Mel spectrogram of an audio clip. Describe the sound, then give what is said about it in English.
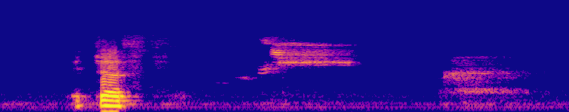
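After a brief breathy vocal burst, a bird chirps twice in short, high, warbling phrases separated by a pause, clear with a quiet background. “Speak of the devil, it's a bird.”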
